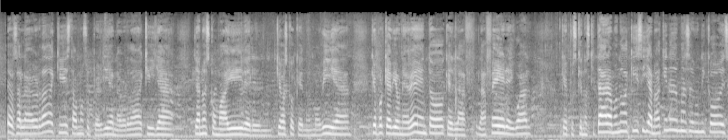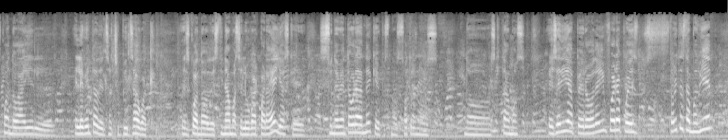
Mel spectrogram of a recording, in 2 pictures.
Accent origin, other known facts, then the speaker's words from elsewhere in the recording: San Francisco Catepec, Mexico; Yo soy de aquí de San Francisco, Catepec.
